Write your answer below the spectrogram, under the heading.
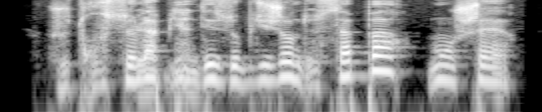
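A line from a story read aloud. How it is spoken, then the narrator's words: Whispered in ear. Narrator (French): lui souffla-t-elle à l'oreille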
